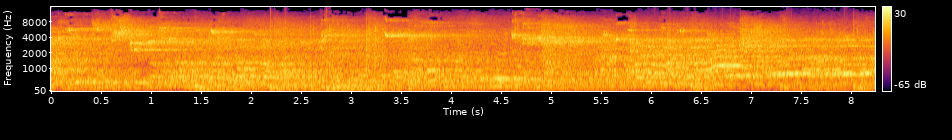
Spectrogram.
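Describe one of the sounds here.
Sneakers squeak sharply on a hard court in an echoing hall.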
